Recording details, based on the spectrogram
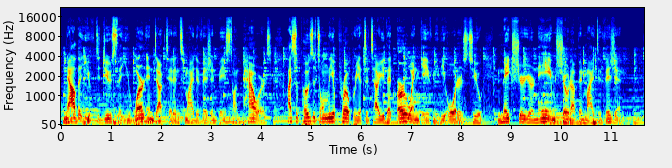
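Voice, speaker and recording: A low-voiced, stern squad leader, acted by a man in a fan-made audio drama. He is sardonic and curt, giving orders dryly like a ruthless mentor. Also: normal speed, over music, natural voice.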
